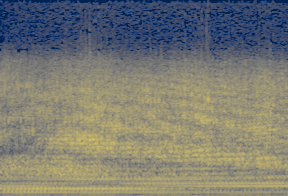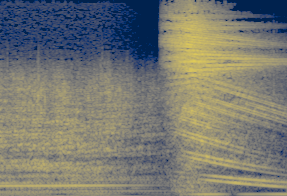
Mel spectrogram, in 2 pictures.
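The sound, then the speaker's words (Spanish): World War II propeller aircraft fly over the city in a sustained, loud drone with steady engine hum, then a louder plane sweeps past near the end, its pitch sliding downward as it passes. “Por otro lado, en la ciudad hubo un sobrevuelo de aviones de la Segunda Guerra Mundial.”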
